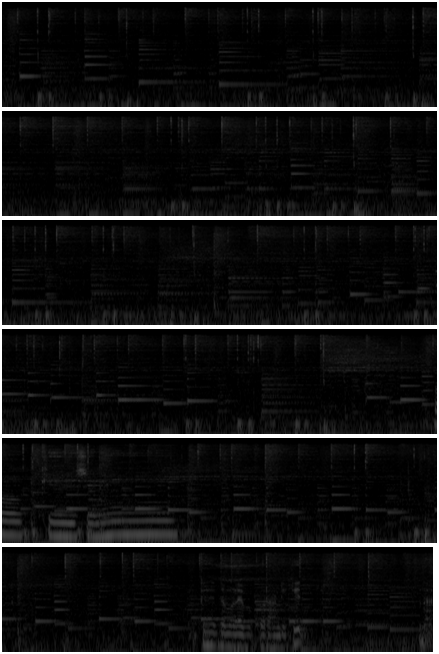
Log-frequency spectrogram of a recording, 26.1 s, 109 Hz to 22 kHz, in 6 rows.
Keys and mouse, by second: 0.1 g, 2.2 right click, 3.0 g, 6.1 right click, 6.8 g, 8.9 right click, 9.5 g, 12.0 right click, 12.5 g, 14.6 right click, 15.1 g, 17.3 right click, 18.2 g, 20.7 a.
